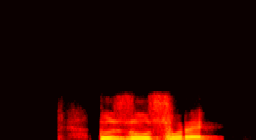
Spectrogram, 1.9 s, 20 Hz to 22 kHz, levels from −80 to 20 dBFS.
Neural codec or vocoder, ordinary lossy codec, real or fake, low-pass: none; Opus, 24 kbps; real; 7.2 kHz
